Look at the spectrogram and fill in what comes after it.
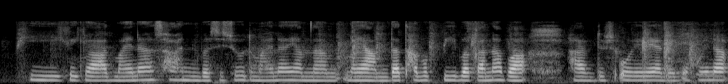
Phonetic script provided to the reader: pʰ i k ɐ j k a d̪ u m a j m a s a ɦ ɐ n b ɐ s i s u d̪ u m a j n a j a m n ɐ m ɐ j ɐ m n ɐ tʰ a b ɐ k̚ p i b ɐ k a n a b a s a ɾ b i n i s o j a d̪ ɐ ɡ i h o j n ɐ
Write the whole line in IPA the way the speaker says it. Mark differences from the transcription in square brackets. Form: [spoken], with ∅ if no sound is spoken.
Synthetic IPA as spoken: pʰ i k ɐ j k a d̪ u m a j [n] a s a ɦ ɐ n b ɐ s i s u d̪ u m a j n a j a m n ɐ m ɐ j [a] m [d] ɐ tʰ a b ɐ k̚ p i b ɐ k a n a b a [h] a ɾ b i [d] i s o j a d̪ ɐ ɡ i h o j n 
